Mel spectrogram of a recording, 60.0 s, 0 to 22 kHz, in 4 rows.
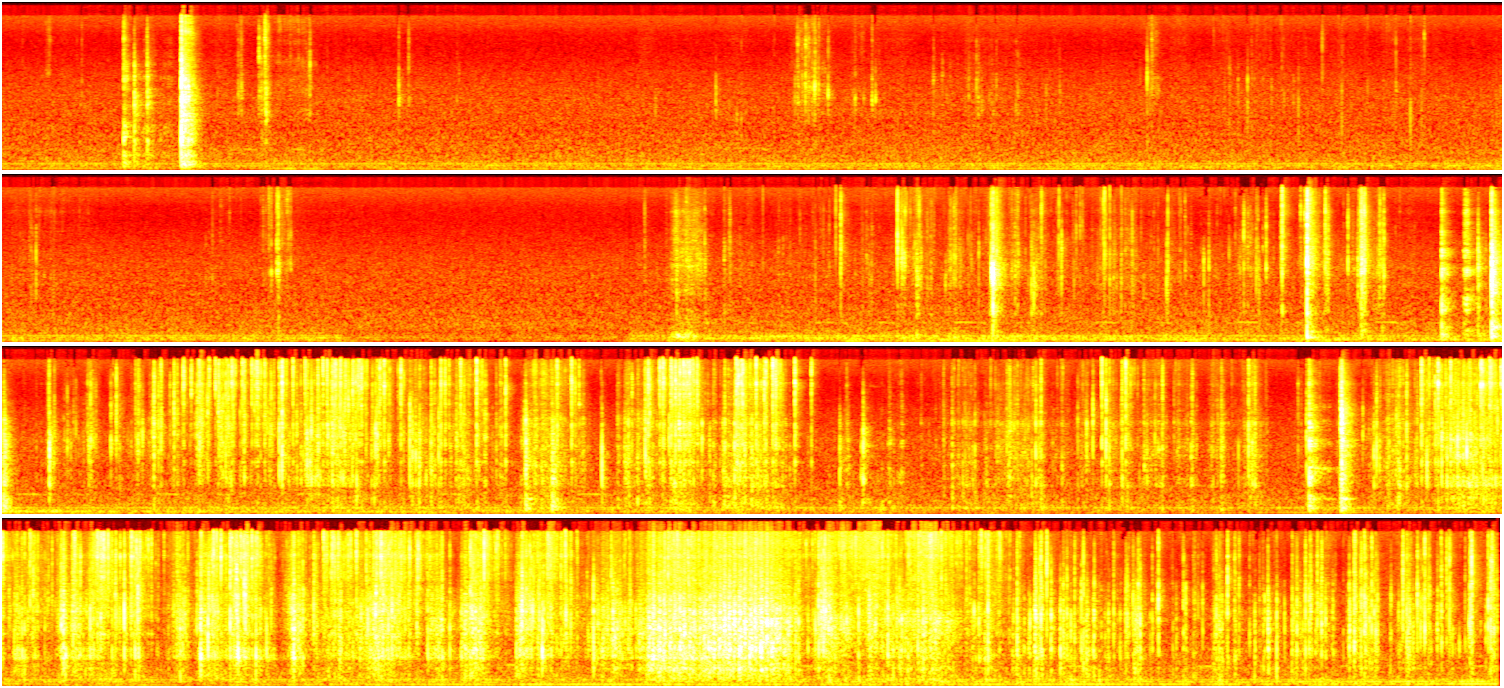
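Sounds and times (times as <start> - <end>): crunchy slime crackling: 22.7 - 28.9, 30.4 - 38.2, 39.4 - 42.7, 43.5 - 59.9.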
